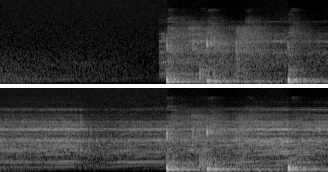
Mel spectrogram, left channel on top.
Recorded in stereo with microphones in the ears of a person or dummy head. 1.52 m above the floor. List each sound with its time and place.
1.7 s running footsteps: 5° right (ahead or behind), 2 m; by 3.0 s 20° left (ahead or behind), 1.7 m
